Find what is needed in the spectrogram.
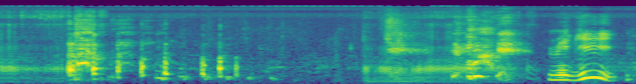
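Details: A noisy Shih Tzu dog snoring.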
